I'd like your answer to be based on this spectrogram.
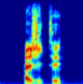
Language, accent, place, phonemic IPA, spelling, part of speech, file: French, France, Lyon, /a.ʒi.te/, agitée, verb, LL-Q150 (fra)-agitée.wav
- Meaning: feminine singular of agité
